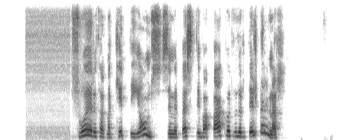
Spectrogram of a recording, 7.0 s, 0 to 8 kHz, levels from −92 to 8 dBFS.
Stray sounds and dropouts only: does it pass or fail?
pass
